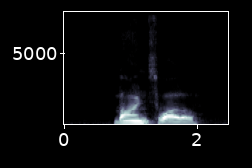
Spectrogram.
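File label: "barn swallow", English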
